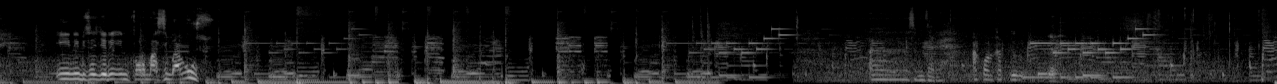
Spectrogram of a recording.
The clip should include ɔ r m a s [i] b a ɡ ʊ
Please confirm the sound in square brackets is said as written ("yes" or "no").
yes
